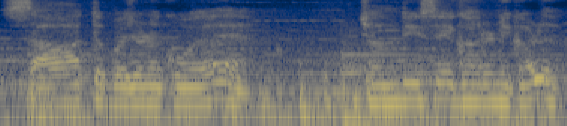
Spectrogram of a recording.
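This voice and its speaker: A man's voice: fairly high pitch, level tone, drawn-out words, over loud music. A man playing a blunt, scolding old tea-stall woman in a horror audio drama. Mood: grumbling, scolding. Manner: crotchety, no-nonsense.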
